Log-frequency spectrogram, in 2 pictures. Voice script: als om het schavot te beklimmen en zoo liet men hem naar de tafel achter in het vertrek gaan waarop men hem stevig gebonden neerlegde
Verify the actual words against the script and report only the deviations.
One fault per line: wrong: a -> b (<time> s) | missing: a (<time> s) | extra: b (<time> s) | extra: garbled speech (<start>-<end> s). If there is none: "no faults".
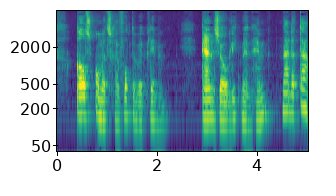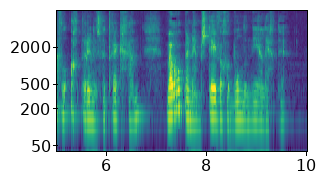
no faults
